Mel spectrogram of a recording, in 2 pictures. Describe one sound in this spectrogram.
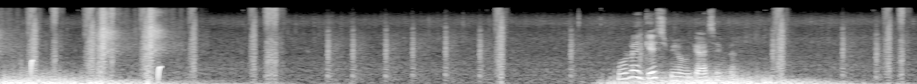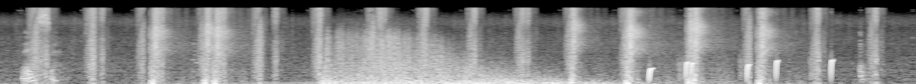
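Light footsteps patter quickly on grass.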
